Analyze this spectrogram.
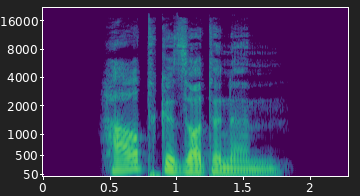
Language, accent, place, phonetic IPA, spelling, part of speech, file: German, Germany, Berlin, [ˈhaʁtɡəˌzɔtənəm], hartgesottenem, adjective, De-hartgesottenem.ogg
- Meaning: strong dative masculine/neuter singular of hartgesotten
